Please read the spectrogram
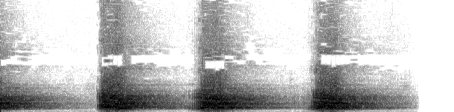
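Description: A dog barking four times at an even pace, about two barks a second, each bark short and equally loud.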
